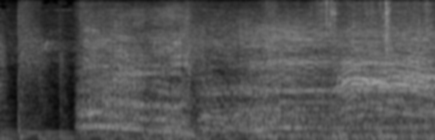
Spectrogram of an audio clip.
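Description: Cartoon dinosaur roar sound effect over dramatic background music: a loud, rough roar that starts about a second in, falls in pitch, and carries on for a few seconds.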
